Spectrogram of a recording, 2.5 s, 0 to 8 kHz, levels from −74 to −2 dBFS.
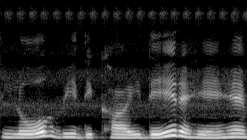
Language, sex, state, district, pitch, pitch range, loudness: Hindi, female, Madhya Pradesh, Umaria, 180 Hz, 170-195 Hz, -16 LUFS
